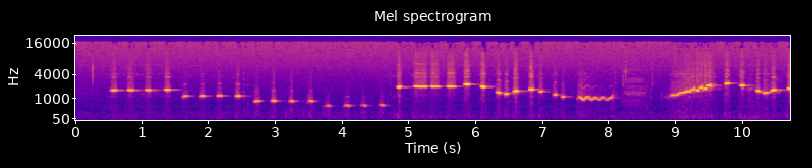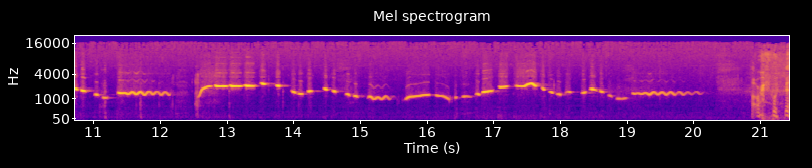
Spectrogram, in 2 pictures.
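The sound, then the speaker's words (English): A person whistles a cheerful Christmas tune solo as a sign-off in the Business Radio X studio, clear, starting with a stepwise descending phrase and continuing in lively, bouncing notes for about twenty seconds, with no talking. “Do you mind if I send off with a whistle? Oh, yeah, Christmas go for tune?”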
